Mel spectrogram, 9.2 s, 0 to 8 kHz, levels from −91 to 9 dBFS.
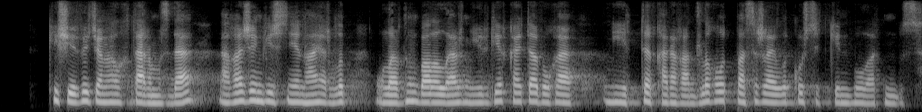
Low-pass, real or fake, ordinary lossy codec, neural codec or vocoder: none; fake; none; codec, 16 kHz, 0.8 kbps, ZipCodec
